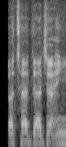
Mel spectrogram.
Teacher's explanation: तो आपका जीभ क्या होगा तालू में जाकर सटेगा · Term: तालब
